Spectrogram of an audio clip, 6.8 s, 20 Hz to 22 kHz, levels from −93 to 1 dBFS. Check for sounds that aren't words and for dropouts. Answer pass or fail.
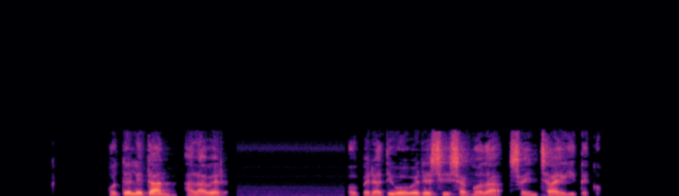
pass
